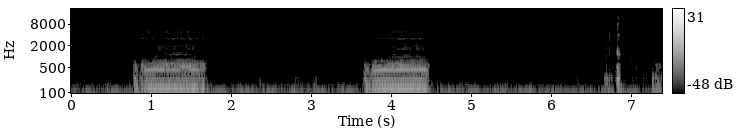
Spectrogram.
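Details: A sleeping, dreaming French Bulldog snores in low, rattling breaths, each under a second, about three seconds apart.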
